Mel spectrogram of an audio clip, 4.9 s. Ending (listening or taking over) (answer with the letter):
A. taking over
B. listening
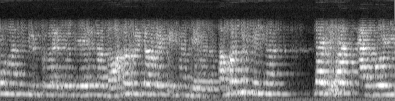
B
